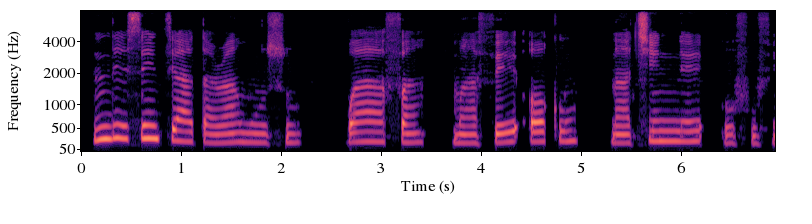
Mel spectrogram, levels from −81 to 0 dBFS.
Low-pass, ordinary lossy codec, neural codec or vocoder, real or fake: none; none; none; real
